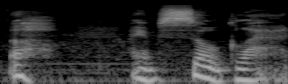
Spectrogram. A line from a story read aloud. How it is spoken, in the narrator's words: Raggedy Andy said with a sigh of relief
